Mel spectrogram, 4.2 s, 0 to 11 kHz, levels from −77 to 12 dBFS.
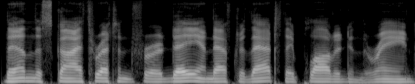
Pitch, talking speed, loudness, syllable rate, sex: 115 Hz, 215 wpm, -20 LUFS, 4.7 syllables/s, male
